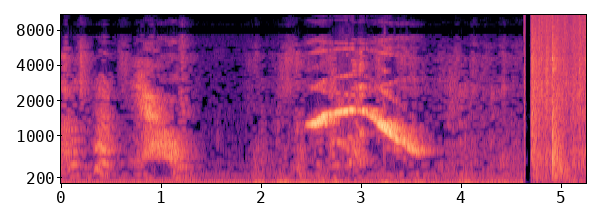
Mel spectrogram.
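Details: Several pet parrots indoors: a loud whistled call arching upward then sliding down over about a second, preceded by softer chattering notes and cut off by an abrupt burst of broadband noise.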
